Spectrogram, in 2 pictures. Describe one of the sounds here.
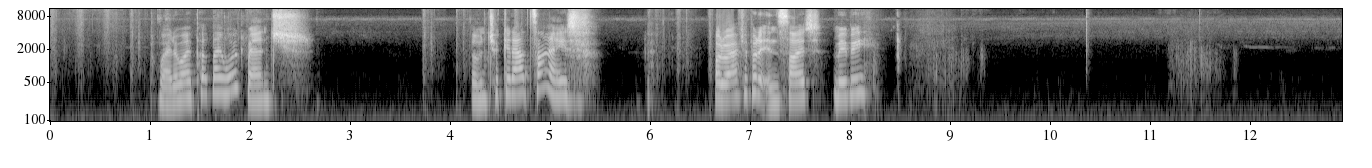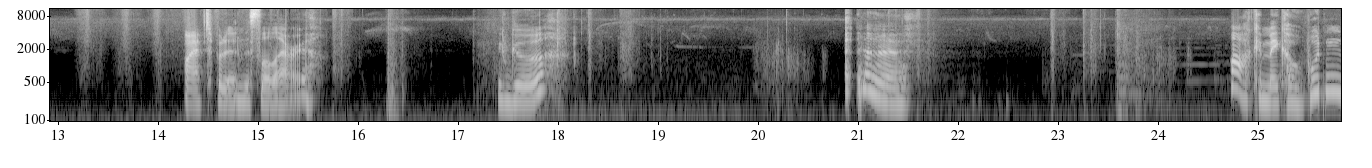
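A young woman talks casually into a close microphone, in short bursts.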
